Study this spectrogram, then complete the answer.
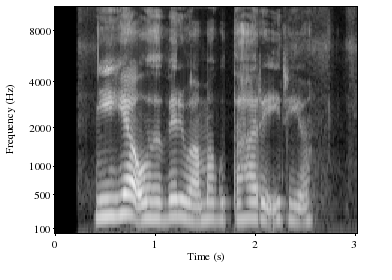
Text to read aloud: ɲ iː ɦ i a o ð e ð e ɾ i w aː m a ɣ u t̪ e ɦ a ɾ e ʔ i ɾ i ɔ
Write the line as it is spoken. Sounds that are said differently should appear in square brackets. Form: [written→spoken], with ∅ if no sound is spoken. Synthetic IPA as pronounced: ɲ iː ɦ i a o ð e ð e ɾ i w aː m a ɣ u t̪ [e→a] ɦ a ɾ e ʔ i ɾ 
